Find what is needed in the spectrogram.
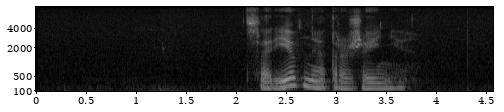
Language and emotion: Russian, sad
